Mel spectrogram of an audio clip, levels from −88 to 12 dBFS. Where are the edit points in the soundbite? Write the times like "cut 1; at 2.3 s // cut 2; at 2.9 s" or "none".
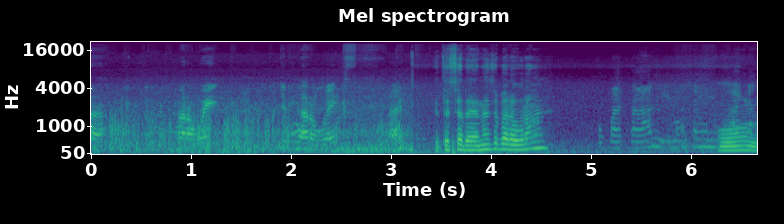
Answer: cut 1; at 3.3 s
